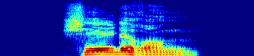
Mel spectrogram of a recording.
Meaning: 1. description, portrayal, depiction 2. narrative
- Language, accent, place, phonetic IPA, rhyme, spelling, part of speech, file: German, Germany, Berlin, [ˈʃɪldəʁʊŋ], -ɪldəʁʊŋ, Schilderung, noun, De-Schilderung.ogg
